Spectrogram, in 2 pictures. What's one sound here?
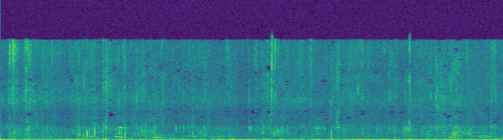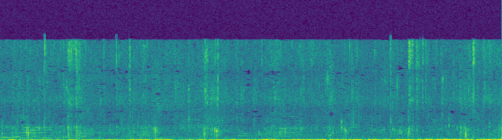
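Footsteps scuff on pavement nearby.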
